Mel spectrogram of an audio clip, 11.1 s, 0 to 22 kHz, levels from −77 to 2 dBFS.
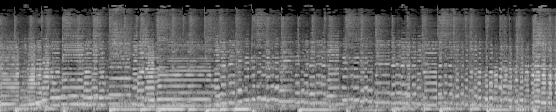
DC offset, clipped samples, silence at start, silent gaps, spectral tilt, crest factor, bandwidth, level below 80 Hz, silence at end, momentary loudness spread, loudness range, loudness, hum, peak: under 0.1%; under 0.1%; 0 s; none; -4 dB/octave; 16 dB; 18 kHz; -30 dBFS; 0 s; 5 LU; 3 LU; -15 LUFS; none; 0 dBFS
